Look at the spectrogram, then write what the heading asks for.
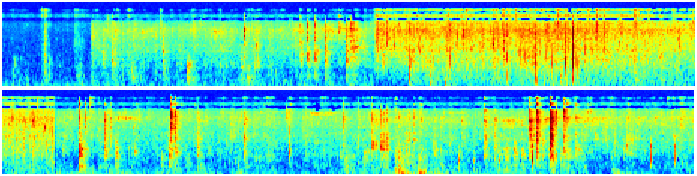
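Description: Rain falling steadily, the patter swelling for a few seconds in the middle, with scattered sharp drips and clicks.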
